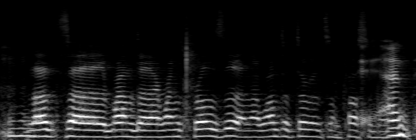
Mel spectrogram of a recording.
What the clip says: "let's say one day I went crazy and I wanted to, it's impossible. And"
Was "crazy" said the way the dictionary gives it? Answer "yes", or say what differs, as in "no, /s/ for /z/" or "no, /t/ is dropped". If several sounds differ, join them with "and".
no, /l/ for /ɹ/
